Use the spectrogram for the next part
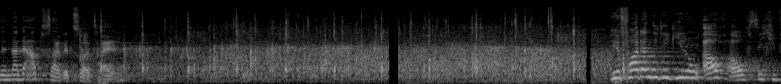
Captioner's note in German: Beifall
